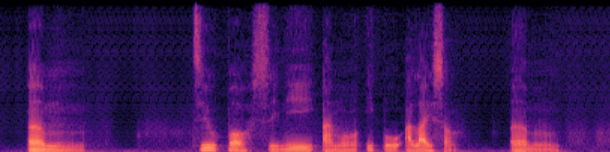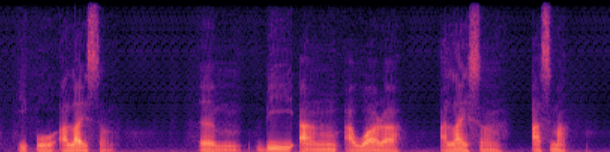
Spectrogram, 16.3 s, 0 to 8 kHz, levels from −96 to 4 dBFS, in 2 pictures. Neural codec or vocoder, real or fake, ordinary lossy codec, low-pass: codec, 16 kHz, 0.4 kbps, LongCat-Audio-Codec; fake; none; none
